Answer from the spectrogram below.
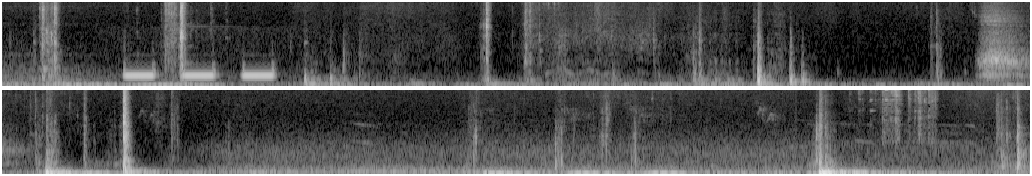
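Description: A white truck's door opens with a click and later shuts with a solid thunk as someone gets out in the Maryhill State parking lot, after a quick series of three short electronic beeps and scattered rattling clicks. No one speaks.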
